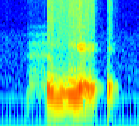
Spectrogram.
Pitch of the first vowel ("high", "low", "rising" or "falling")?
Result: low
